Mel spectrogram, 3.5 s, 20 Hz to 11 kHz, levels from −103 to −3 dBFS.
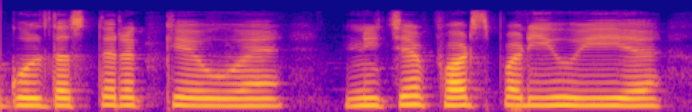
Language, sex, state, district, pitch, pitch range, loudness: Hindi, female, Uttar Pradesh, Lalitpur, 225 Hz, 220-235 Hz, -19 LUFS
